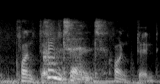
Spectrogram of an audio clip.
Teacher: Content. Whereas for noun meaning, the accent falls on the first syllable.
